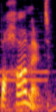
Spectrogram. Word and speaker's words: Bahamut: it's based off of Dungeons and Dragons but Bahamut which is pronounced baham is in ff1 as well he's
